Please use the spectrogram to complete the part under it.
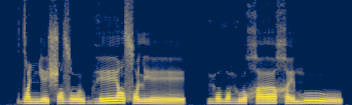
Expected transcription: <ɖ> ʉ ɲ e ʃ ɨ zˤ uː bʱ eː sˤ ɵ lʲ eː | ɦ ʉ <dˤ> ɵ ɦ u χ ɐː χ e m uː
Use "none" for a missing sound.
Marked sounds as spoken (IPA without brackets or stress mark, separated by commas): dˤ, ðˤ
